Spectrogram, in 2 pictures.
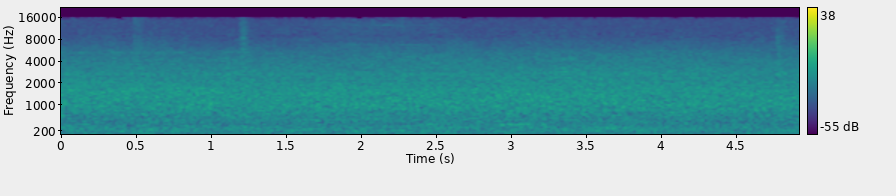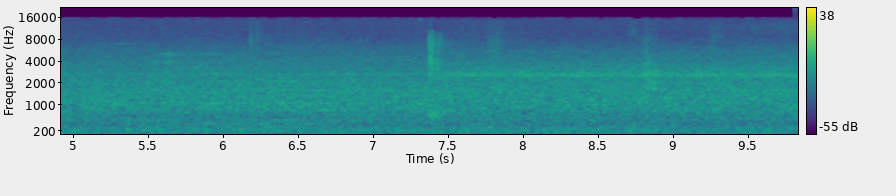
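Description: Steady city traffic noise: an even, continuous rumble and hiss with no distinct events.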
